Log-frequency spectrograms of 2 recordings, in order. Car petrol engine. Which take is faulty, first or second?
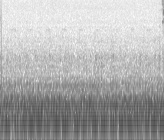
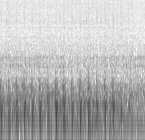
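second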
